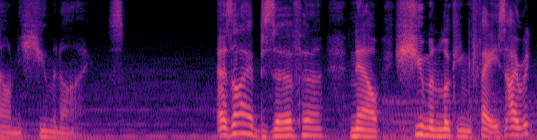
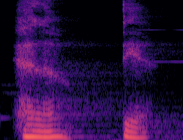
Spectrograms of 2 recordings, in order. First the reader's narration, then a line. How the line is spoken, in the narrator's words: she says in a calm and relaxed tone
